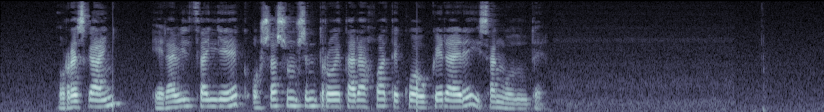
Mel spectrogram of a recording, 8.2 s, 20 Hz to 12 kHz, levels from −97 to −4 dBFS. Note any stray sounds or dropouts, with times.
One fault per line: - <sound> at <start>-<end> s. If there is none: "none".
none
